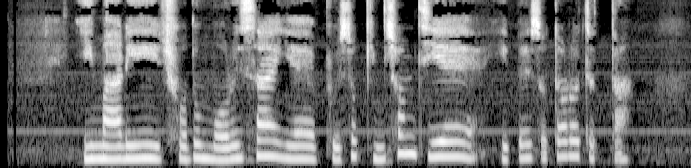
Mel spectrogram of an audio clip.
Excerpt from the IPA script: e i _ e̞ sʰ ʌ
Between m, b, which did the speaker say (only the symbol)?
b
